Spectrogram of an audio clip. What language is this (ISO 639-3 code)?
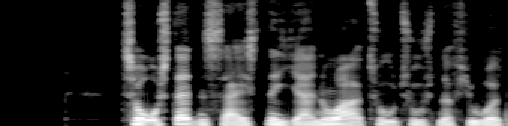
dan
